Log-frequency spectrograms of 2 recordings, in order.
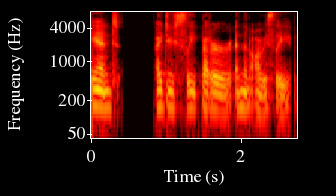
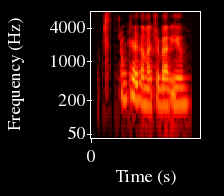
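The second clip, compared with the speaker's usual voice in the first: usual speaking voice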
